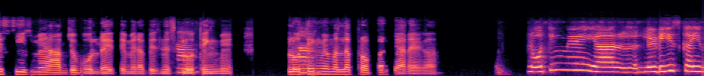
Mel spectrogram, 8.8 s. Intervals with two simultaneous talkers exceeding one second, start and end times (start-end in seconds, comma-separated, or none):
none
